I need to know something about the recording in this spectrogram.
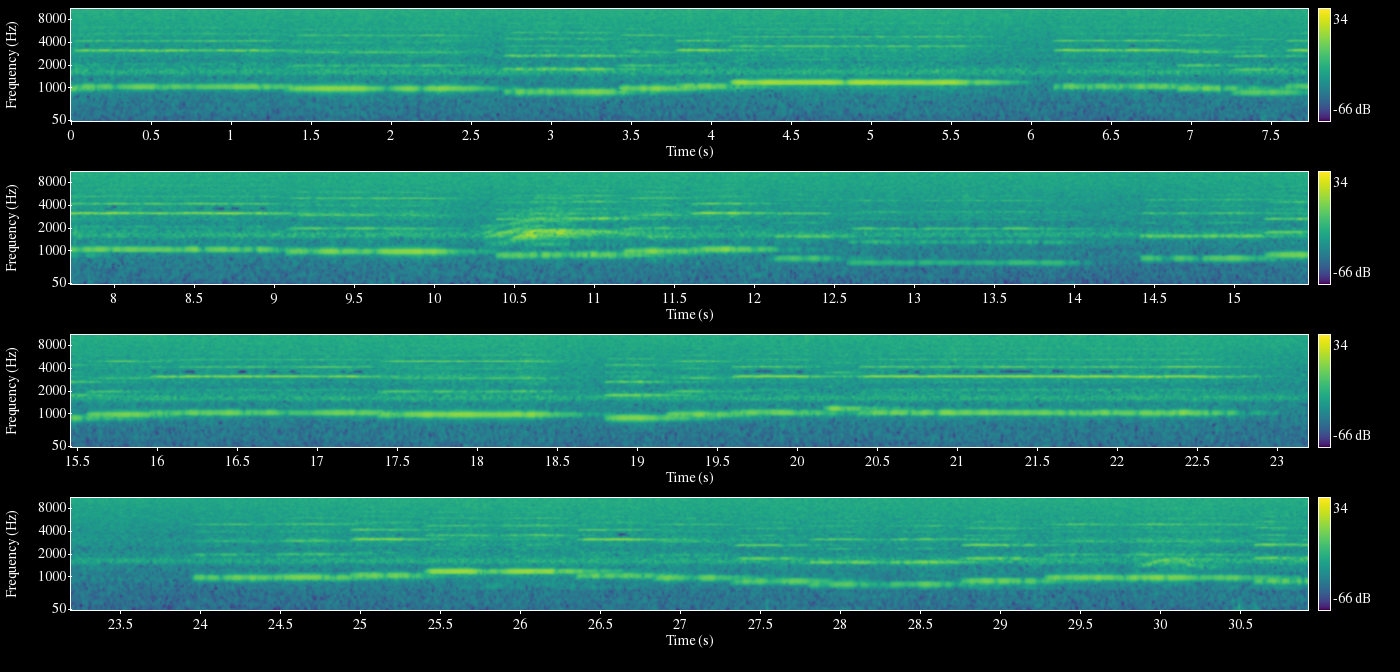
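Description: Solo recorder playing a slow Christmas melody of held notes into a stage microphone, with a brief pause about three quarters of the way through.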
